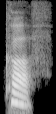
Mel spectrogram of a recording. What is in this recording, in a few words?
"U" "Cuff"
